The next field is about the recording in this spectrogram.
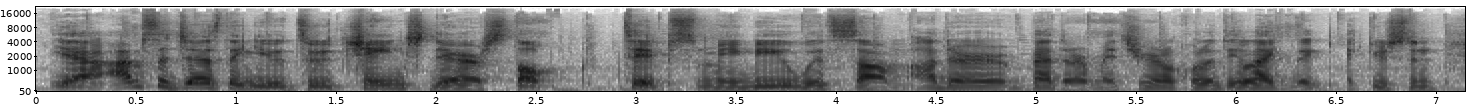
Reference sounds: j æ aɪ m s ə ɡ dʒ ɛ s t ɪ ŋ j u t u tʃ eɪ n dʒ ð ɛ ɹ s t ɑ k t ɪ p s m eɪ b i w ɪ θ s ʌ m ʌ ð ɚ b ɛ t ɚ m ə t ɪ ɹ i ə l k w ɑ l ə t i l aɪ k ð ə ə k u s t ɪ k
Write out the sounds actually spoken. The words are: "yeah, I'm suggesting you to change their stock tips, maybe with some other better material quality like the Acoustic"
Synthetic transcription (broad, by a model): j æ aɪ m s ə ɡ dʒ ɛ s t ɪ ŋ j u t u tʃ eɪ n dʒ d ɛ ɹ s t ɑ k t ɪ p s m eɪ b i w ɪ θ s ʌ m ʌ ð ɚ b ɛ t ɚ m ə t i ɹ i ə l k w ɑ l ə t i l aɪ k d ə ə k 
